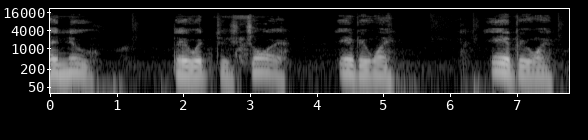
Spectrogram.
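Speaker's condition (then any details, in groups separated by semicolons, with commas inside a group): Multiple sclerosis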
